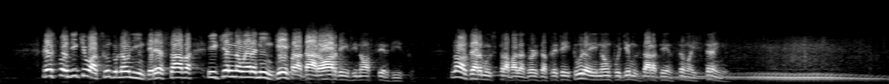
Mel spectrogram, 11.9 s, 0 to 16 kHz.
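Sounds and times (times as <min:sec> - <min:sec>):
speech: 0:00.6 - 0:09.9
car engine humming as the car approaches and slows: 0:07.2 - 0:11.8.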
